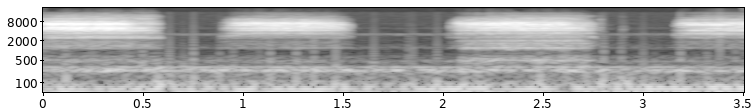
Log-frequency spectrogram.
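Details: Seven wild barn owl young beg from their mother inside a monitored nest box, sending out long, airy screeching hisses that overlap and alternate, near continuous over a faint hum.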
